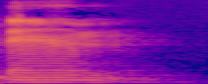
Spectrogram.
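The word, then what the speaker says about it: damn: आपने देखना है, नज़र आएगा तो वो N साइलेंट हो जाएगा, जैसा कि होता है कॉलम, जैसा कि होता है डैम, जैसा कि होता है सोलम, SOLEMN, सोलम, ये M सोलम।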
